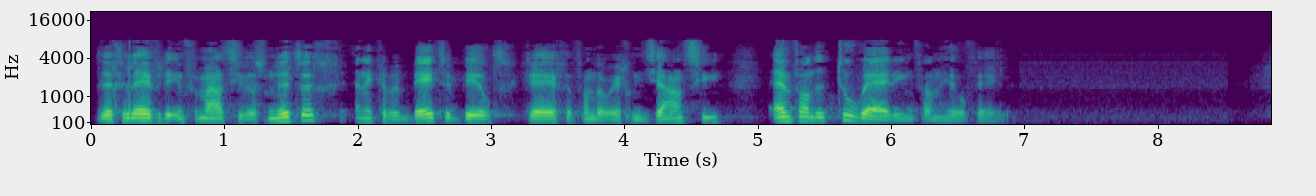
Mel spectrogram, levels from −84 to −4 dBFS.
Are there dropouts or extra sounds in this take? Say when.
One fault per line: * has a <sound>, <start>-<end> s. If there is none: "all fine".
all fine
